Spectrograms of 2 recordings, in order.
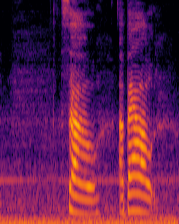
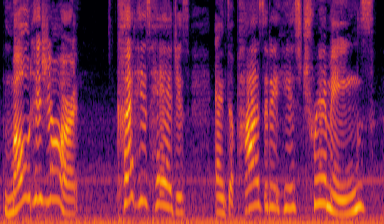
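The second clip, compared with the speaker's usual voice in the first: swearing tirade; 5 semitones higher than usual. Real, not acted. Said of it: "I'm ranting".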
